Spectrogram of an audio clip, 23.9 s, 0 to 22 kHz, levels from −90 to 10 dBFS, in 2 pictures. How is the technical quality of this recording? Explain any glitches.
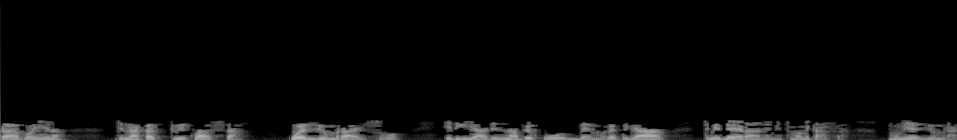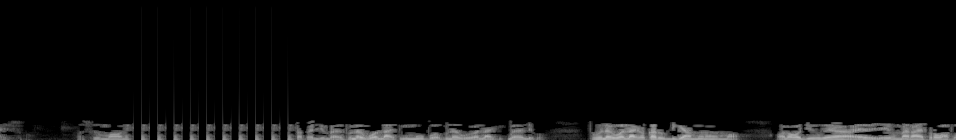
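Technical quality is poor: the speech is heavily band-limited and smeared throughout, and there is a stutter in the middle.

Throughout, nothing is present above 3 kHz, and the speech sounds watery and swirly. This is likely heavy MP3 compression at a very low bitrate, around 8 kbps, with the treble cut off and weak frequency lines dropping in and out. On a spectrogram it shows as a hard ceiling at 3 kHz with flickering, patchy energy below it.

From 13.62 to 15.66 s, just after "so mo mi", there is a stutter with silent gaps. A 103 ms burst plays ten times, each followed by about 100 ms of digital silence, so it repeats every 204 ms. A stalled player or stream replaying its last fragment is the likely cause. The waveform shows identical short blocks separated by flat silent stretches.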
